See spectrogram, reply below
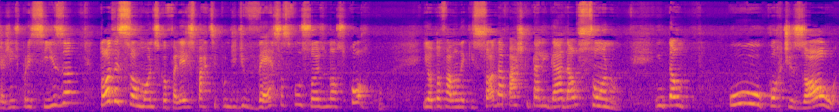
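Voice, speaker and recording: High-voiced woman explaining hormones. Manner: lively, reads notes, frequent "né?" and "tá?" asides. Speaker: weight-loss educator. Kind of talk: casual explanatory talk to camera. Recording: faint background noise.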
